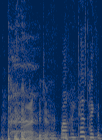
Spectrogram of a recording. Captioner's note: laughs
